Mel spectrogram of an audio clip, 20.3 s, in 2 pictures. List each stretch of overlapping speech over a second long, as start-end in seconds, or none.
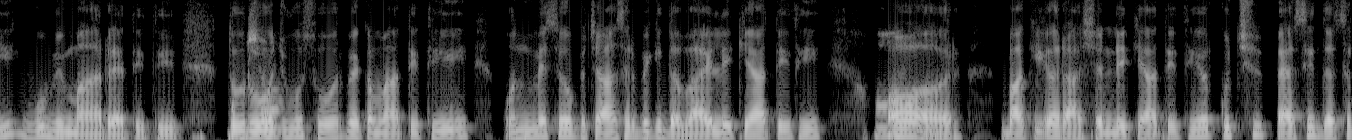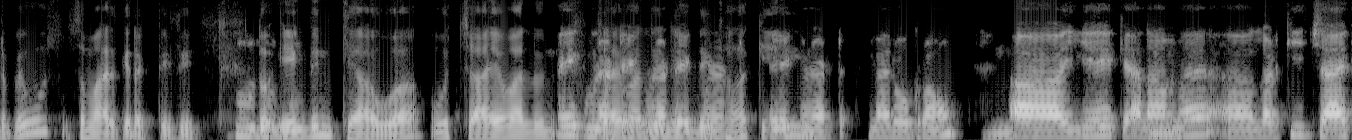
14.3-16.3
